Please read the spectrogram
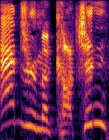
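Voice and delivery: put-on British accent, pitched way up high. Everyone on the show takes a turn saying a name in their best British accent. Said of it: "Everybody say Andrew McCutcheon in their best British accent".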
